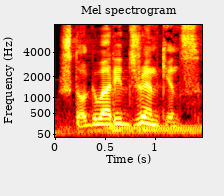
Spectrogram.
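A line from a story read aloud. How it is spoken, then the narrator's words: Plain. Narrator (Russian): спросил Пимли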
